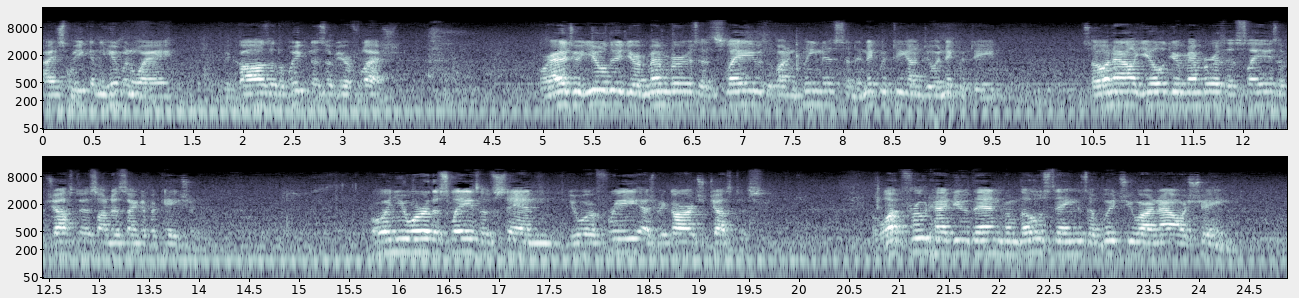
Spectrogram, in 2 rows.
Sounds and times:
Speech: 0:00.0 - 0:03.6, 0:05.0 - 0:09.6, 0:10.4 - 0:14.1, 0:15.7 - 0:19.8, 0:20.8 - 0:24.4.

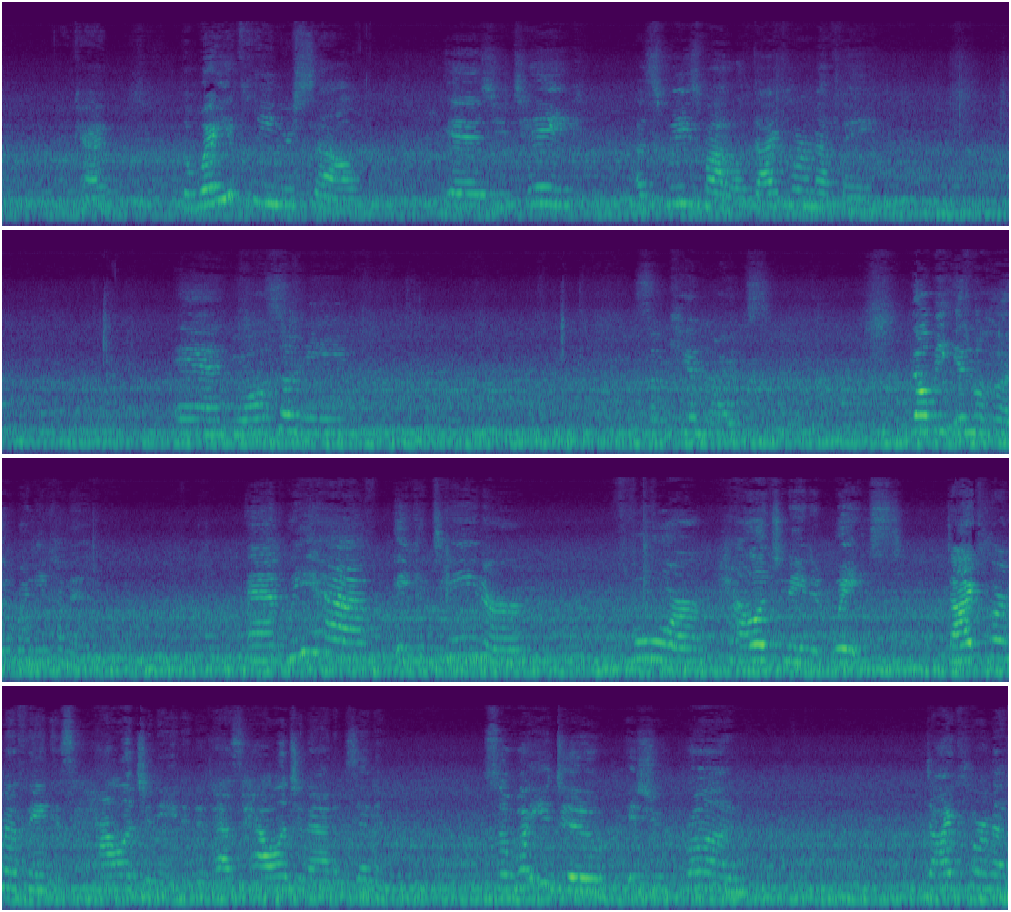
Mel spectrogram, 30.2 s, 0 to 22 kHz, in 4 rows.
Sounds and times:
Speech: 0:00.6 - 0:00.8, 0:01.4 - 0:02.7, 0:03.3 - 0:06.6, 0:08.9 - 0:10.2, 0:12.4 - 0:13.3, 0:14.4 - 0:15.9, 0:17.0 - 0:19.0, 0:19.8 - 0:25.6, 0:26.3 - 0:28.3, 0:29.6 - 0:30.2.

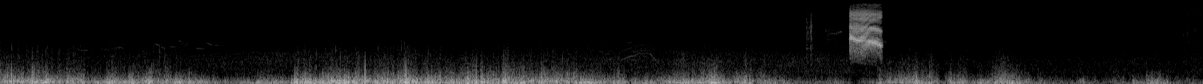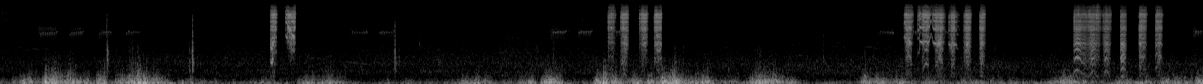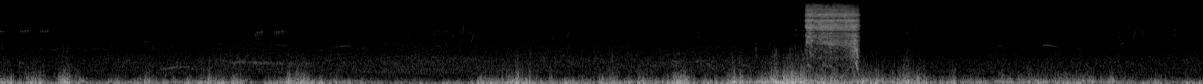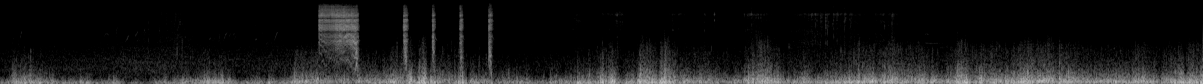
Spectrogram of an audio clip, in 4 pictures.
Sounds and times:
Outside, rural or natural: 0:00.0 - 0:48.1
Animal: 0:08.5 - 0:08.8, 0:14.7 - 0:15.0, 0:18.1 - 0:18.7, 0:21.1 - 0:21.9, 0:22.8 - 0:23.7, 0:32.1 - 0:32.7, 0:39.3 - 0:41.1.

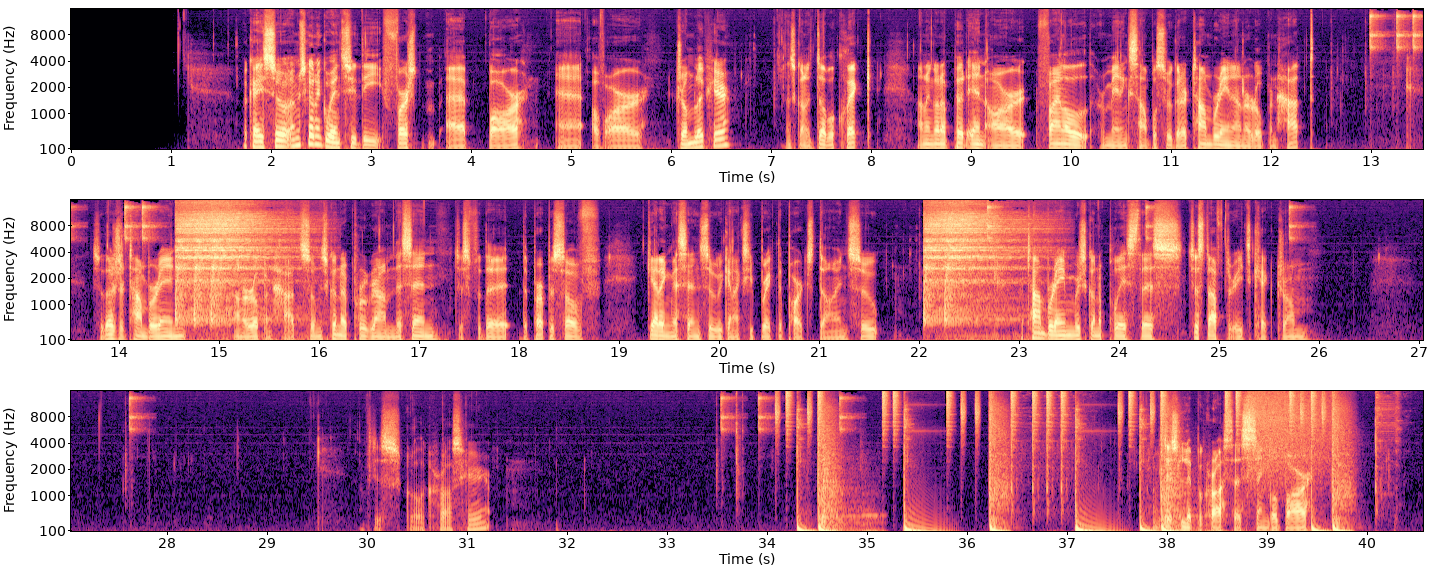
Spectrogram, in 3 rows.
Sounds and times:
Speech: 0:01.7 - 0:12.5, 0:13.8 - 0:21.6, 0:23.1 - 0:26.0, 0:30.0 - 0:31.3, 0:37.9 - 0:39.5
Music: 0:13.0 - 0:16.1, 0:22.0 - 0:23.5, 0:33.5 - 0:40.4.

